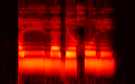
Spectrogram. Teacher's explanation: کلمت ادخلی میں حرف الدال پہ جزم ہے تو یہاں دال کا حکم ہے قلقلہ، ہم یہ حرف کو ہلاتے ہوئے یہ کلمہ کو پڑھیں گے۔ حرف الخاء کو موٹی آواز میں پڑھیں گے، آخری میں لام کے نیچے زیر ہے تو ہمیں زیر کو ظاہر کرنا ہے۔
